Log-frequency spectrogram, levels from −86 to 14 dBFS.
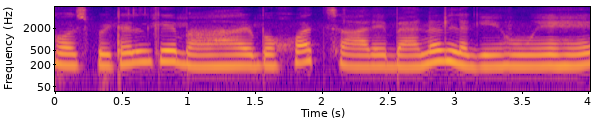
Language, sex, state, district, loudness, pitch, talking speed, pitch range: Hindi, female, Jharkhand, Ranchi, -14 LUFS, 195 Hz, 135 wpm, 190-215 Hz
